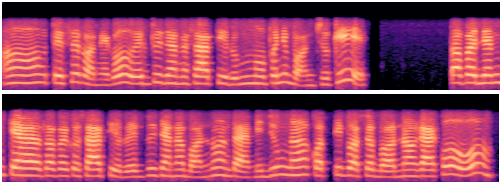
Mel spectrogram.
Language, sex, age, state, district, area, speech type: Nepali, female, 45-60, West Bengal, Jalpaiguri, rural, conversation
